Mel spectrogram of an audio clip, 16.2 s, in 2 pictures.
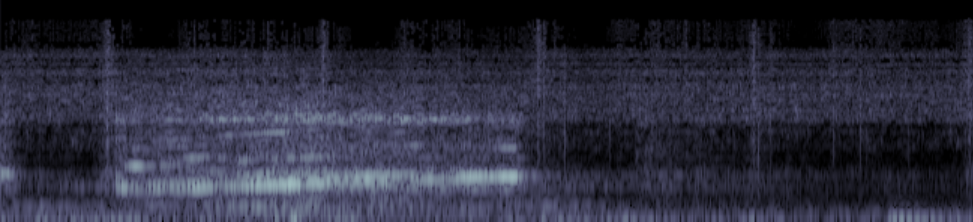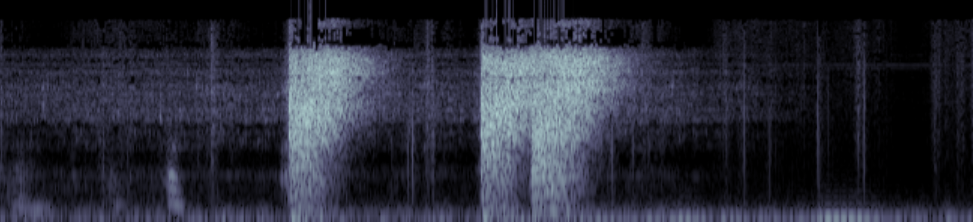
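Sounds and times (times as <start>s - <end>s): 
faint steady hum: 0.0s - 16.2s
gunshots fired as a signal: 10.5s - 11.4s, 12.1s - 13.5s.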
